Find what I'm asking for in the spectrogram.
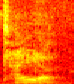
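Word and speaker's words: Téa: Her name is pronounced Taya rather than T, as like I thought.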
